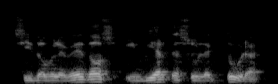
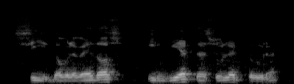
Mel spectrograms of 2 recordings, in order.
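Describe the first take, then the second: No difference in how they are said.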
